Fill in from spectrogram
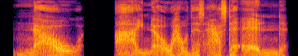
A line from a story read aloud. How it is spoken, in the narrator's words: he hissed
